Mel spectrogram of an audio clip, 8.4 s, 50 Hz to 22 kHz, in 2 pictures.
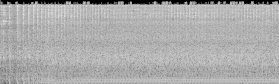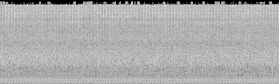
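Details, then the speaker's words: MTD 22-inch push mower, model 11-A084E029, after the spark plug wire was properly hooked up: it catches within a second and settles into an even, steady putter with no misses, sounding better. Owner notes slight vibration, possibly a bent crankshaft. "don't sound too bad not bad at all well it's amazing what happens when you hook a spark plug up and it sounds a little bit better now"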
